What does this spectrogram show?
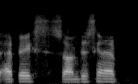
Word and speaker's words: epochs: uh well everybody put like everybody at tams pronounces it epochs but i searched it up and this pronounced epics so i'm just gonna pronounce it that way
